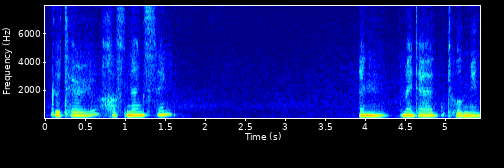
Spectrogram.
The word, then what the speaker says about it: guter Hoffnung sein: I think you say it like Guter hoffnung sein.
